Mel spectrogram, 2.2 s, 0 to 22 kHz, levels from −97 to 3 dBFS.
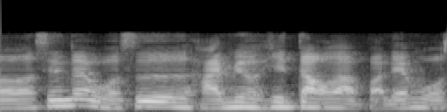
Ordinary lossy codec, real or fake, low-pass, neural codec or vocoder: none; real; 7.2 kHz; none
